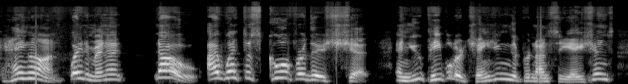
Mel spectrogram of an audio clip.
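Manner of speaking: high-pitched, indignant objection; outraged protest. Acted. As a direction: stop them and protest in disbelief.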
